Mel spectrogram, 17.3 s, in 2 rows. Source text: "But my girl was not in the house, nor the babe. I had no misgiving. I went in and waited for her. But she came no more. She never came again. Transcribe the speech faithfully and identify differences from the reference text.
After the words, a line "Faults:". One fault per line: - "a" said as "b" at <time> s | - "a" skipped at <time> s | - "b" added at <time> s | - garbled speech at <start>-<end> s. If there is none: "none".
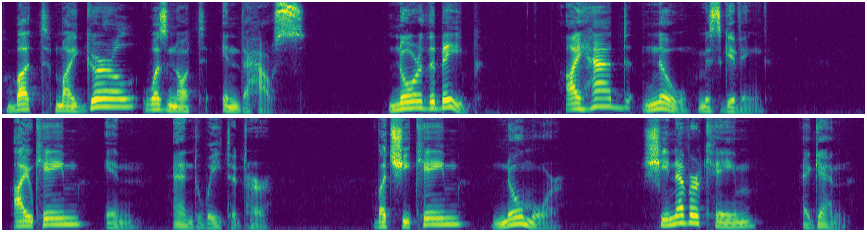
"But my girl was not in the house, nor the babe. I had no misgiving. I came in and waited her. But she came no more. She never came again.
Faults:
- "went" said as "came" at 8.9 s
- "for" skipped at 11.1 s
